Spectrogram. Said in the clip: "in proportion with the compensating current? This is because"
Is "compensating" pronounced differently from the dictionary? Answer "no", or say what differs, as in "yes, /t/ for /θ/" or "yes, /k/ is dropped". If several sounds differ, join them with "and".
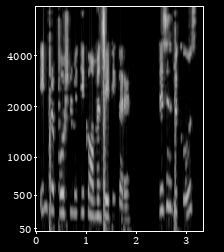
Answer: yes, /p/ is dropped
